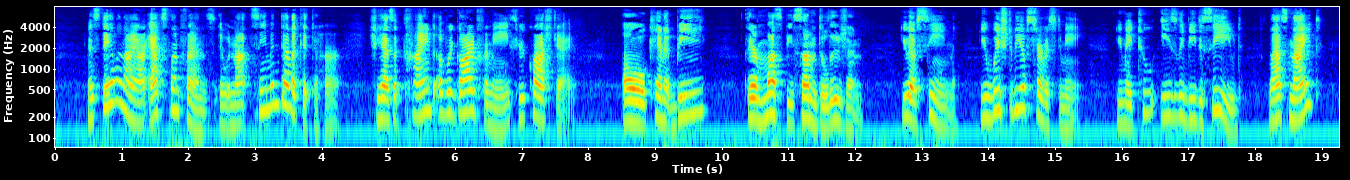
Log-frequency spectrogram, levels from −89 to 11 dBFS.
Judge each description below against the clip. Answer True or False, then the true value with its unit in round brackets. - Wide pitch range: True (6.0 semitones)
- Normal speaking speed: True (160 wpm)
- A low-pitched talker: False (190 Hz)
